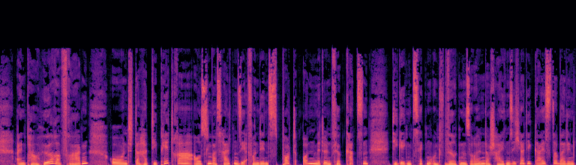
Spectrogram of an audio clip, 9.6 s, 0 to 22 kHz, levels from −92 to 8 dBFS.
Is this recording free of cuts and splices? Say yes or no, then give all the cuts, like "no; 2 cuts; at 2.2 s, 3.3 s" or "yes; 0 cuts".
no; 3 cuts; at 3.5 s, 4.1 s, 7.4 s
